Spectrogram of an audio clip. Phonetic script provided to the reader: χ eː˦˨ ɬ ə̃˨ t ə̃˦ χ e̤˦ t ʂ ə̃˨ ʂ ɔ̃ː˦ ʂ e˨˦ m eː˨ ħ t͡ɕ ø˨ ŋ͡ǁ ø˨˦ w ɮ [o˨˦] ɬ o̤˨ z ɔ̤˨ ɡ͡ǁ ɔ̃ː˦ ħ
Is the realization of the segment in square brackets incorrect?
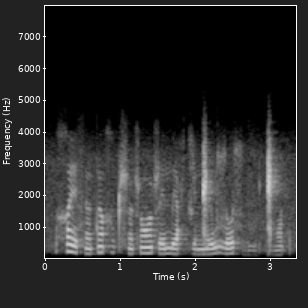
no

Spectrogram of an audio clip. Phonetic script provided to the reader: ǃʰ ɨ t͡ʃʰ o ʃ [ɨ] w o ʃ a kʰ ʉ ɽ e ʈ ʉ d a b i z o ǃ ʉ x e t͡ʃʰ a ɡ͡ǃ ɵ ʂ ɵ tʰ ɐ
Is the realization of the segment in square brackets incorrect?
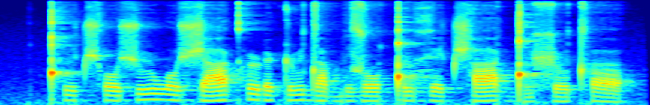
yes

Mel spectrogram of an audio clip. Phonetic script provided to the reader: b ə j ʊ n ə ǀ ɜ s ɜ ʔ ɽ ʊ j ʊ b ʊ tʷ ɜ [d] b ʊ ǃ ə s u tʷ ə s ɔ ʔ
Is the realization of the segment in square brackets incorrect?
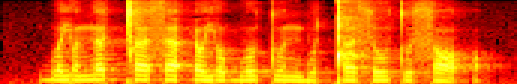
yes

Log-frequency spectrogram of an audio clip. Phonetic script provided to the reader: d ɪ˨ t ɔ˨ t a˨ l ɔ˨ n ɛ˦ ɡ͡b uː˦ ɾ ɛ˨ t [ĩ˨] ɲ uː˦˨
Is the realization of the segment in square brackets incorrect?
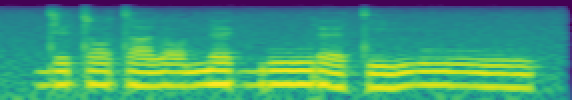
no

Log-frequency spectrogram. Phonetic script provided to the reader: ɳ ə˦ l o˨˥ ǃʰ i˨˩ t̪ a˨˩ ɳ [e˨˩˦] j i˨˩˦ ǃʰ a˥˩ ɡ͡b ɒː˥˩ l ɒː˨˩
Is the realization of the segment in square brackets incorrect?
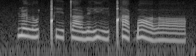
yes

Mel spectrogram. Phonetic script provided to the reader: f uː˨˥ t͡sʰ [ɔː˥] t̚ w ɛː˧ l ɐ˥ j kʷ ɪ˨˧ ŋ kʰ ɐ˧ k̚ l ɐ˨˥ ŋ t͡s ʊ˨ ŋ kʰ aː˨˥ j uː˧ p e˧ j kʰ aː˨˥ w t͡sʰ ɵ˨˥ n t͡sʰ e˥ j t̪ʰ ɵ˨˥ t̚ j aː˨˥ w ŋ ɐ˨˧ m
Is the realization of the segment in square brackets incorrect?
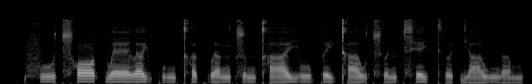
no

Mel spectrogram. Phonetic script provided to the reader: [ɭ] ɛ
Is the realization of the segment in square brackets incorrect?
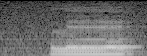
yes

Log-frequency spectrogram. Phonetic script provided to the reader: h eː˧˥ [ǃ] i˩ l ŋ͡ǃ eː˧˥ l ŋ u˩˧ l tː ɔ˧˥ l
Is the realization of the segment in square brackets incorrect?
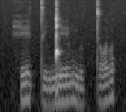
yes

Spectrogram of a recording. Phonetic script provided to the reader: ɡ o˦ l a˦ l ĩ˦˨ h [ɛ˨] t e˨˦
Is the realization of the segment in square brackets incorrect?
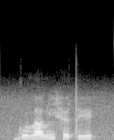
no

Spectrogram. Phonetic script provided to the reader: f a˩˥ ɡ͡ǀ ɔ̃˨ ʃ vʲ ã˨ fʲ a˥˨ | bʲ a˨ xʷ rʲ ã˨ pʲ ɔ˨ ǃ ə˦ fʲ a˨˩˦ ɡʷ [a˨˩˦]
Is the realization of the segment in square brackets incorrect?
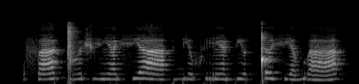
no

